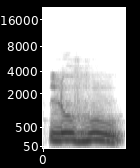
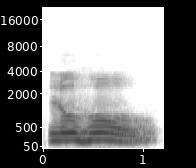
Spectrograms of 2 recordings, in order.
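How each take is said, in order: First: The long vowel stays a pure u sound. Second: The long vowel drifts toward an o sound. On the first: The speaker calls it right. "Yang benar luhu" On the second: The speaker calls it wrong. "agak mirip-mirip O"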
